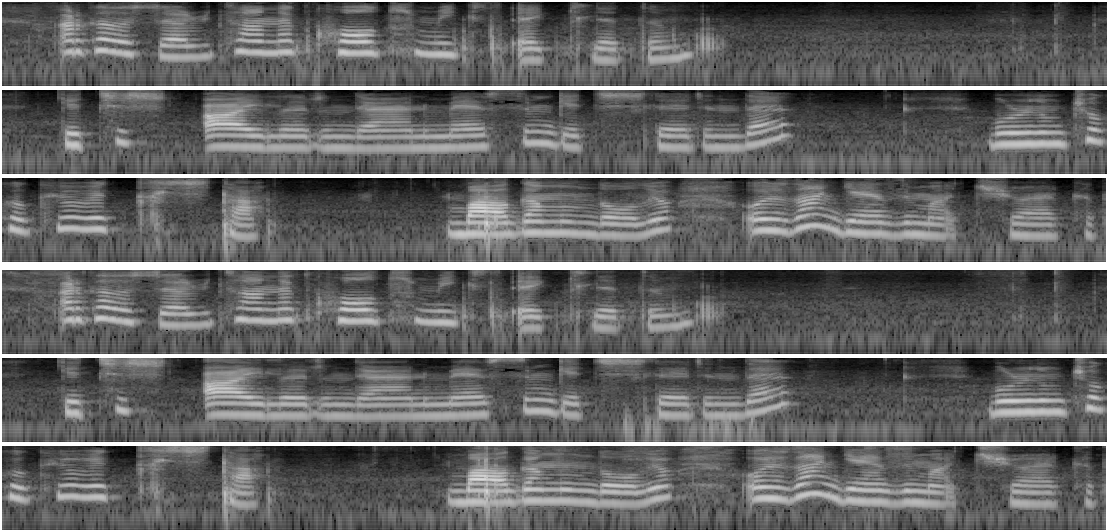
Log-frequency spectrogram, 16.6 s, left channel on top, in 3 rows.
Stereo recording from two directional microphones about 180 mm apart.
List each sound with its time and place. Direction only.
0.3 s a woman's voice: 5° left (ahead or behind)
5.8 s a woman's voice: 15° left (ahead or behind)
13.2 s a woman's voice: 20° left (ahead or behind)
